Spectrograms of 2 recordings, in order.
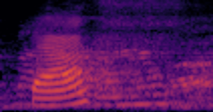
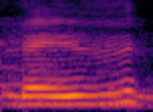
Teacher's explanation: And this one, bath, is voiceless. Bath. And the verb is bathe. That's voiced.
